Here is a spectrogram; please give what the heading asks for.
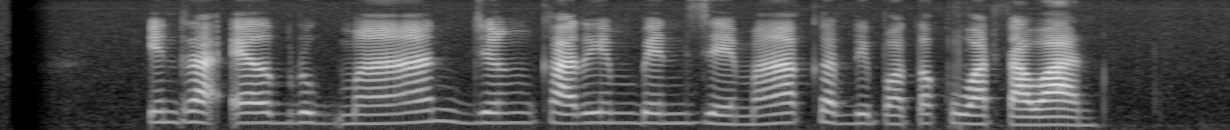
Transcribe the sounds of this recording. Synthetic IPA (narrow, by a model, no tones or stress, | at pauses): ʔindɾaʔɛlbɾuɡ̚mand͡ʒɨŋkaɾimbɛnzɛmakɨrdipɔt̪ɔkuwart̪awan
